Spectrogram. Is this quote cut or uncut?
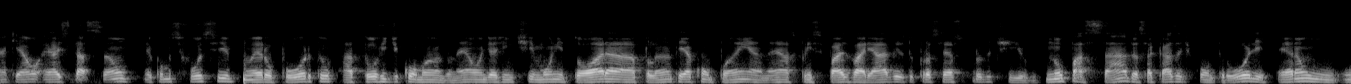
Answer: uncut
